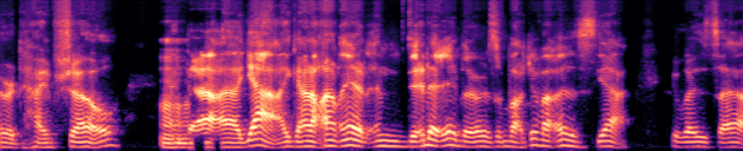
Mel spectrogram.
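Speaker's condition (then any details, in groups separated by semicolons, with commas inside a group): Muscular dystrophy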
